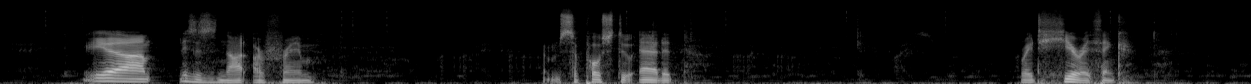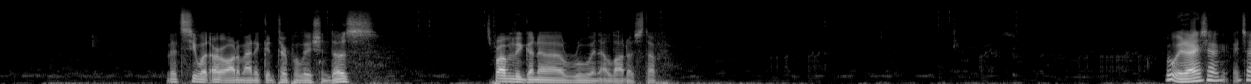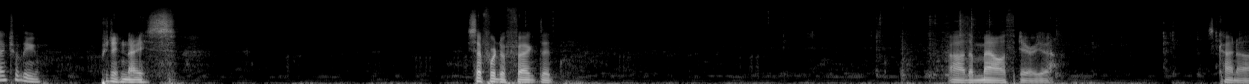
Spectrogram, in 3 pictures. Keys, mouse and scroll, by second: 0.6 right click, 1.8 x, 3.0 right click, 3.2 x, 3.3 click, 3.8-6.2 drag, 6.7 shift+middle click, 7.2-8.4 drag, 8.5 space, 9.2 space, 9.4-11.0 drag, 11.6 shift+middle click, 12.2 q, 13.3 Tab, 14.1 a, 14.8 click, 16.6 click, 17.3 click, 18.3 click, 18.6 space, 19.0 space, 19.0-20.7 drag, 21.0 q, 21.3 shift+middle drag, 21.8 click, 22.0 space, 22.6 space, 22.6-30.2 drag, 30.5-32.6 drag, 33.2-33.6 shift+middle drag, 35.8 q, 36.5 ctrl+middle drag, 36.7-37.1 ctrl+shift+middle drag, 37.4 ctrl+Tab.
